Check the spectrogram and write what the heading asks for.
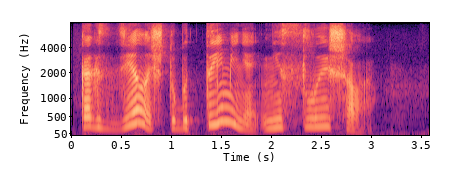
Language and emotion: Russian, angry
